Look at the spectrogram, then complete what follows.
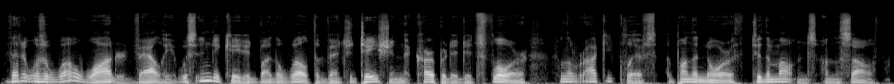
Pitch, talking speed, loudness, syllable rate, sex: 100 Hz, 210 wpm, -18 LUFS, 5.4 syllables/s, male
